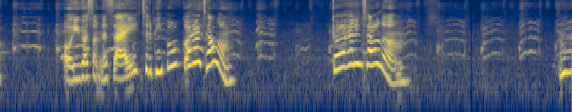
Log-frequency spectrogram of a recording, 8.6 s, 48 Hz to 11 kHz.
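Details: Three-week-old French Bulldog puppies, born 1/10/25, in a whelping setting indoors: overlapping high, wavering whimpers and squeals in loud bursts around the first three seconds and again near five seconds, with softer single cries between.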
